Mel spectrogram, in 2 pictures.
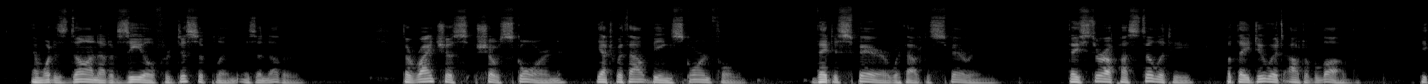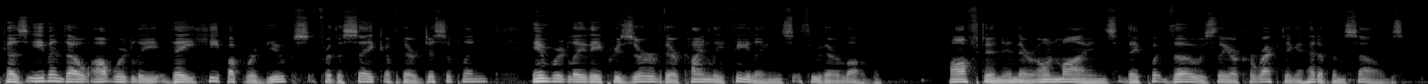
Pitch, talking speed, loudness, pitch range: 105 Hz, 150 wpm, -27 LUFS, 95-120 Hz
